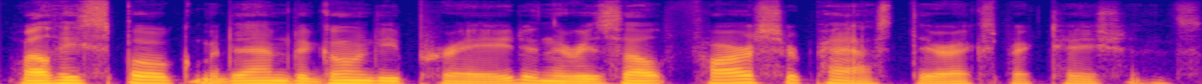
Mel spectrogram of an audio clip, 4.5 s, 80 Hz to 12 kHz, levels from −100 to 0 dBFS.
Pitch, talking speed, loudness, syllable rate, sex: 110 Hz, 185 wpm, -17 LUFS, 5.8 syllables/s, male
